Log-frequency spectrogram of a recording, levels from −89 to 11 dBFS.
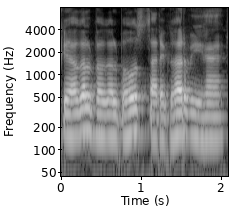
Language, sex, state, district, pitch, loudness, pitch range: Hindi, male, Jharkhand, Garhwa, 150 Hz, -16 LUFS, 140-155 Hz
